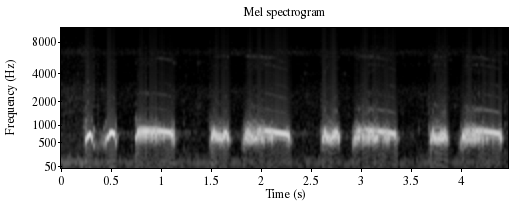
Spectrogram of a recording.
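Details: Spotted dove used as a decoy bird. Low, mellow cooing: a quick double note, then alternating short and drawn-out hollow coos in steady succession, with a faint low hum underneath.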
